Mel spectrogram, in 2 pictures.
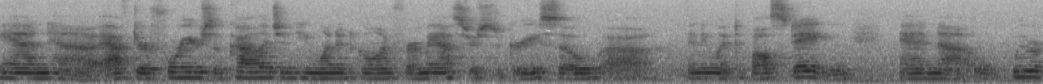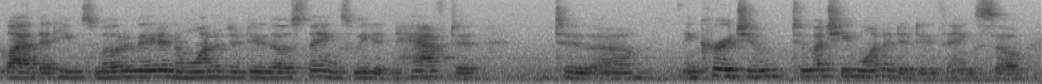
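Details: Adult woman speaking; normal speech.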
